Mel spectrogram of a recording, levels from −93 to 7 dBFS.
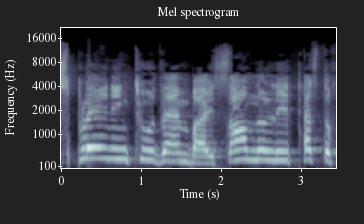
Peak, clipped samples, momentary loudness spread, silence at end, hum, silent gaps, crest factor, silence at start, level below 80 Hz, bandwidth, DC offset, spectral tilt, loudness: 0 dBFS; under 0.1%; 8 LU; 0 s; none; none; 16 dB; 0 s; -64 dBFS; 13.5 kHz; under 0.1%; -2.5 dB/octave; -16 LUFS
